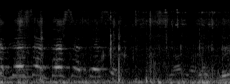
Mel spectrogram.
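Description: A woman's voice calling out for about the first second, then footsteps on pavement and the bumping of a handheld camera carried at a hurry, with one sharp knock a little past the middle.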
